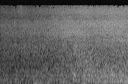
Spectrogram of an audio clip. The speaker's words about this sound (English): really hoping to get a nice sort of stereo recording of the ocean. Sea, it's not the ocean at all, it's the sea.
